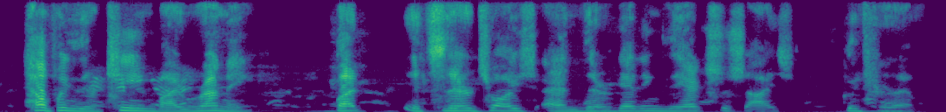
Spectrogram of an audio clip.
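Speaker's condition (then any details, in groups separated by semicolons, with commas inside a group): Benign essential tremor; benign essential tremor, bilateral awake brain surgery, brain implants; decades since onset, age 79, medications ineffective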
